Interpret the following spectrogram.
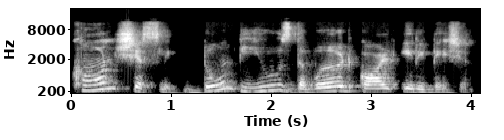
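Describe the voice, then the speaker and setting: A woman's voice: fairly low pitch, very animated, slow, dark tone. A woman with an Indian English accent leading a live online spiritual class, speaking emphatically and addressing her listeners directly. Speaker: spiritual teacher.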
